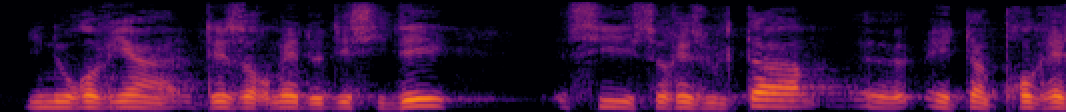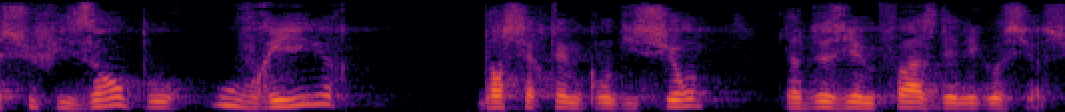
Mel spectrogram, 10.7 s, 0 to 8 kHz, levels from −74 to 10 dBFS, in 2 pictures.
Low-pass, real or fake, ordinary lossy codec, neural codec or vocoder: 7.2 kHz; fake; none; vocoder, 22.05 kHz, 80 mel bands, Vocos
